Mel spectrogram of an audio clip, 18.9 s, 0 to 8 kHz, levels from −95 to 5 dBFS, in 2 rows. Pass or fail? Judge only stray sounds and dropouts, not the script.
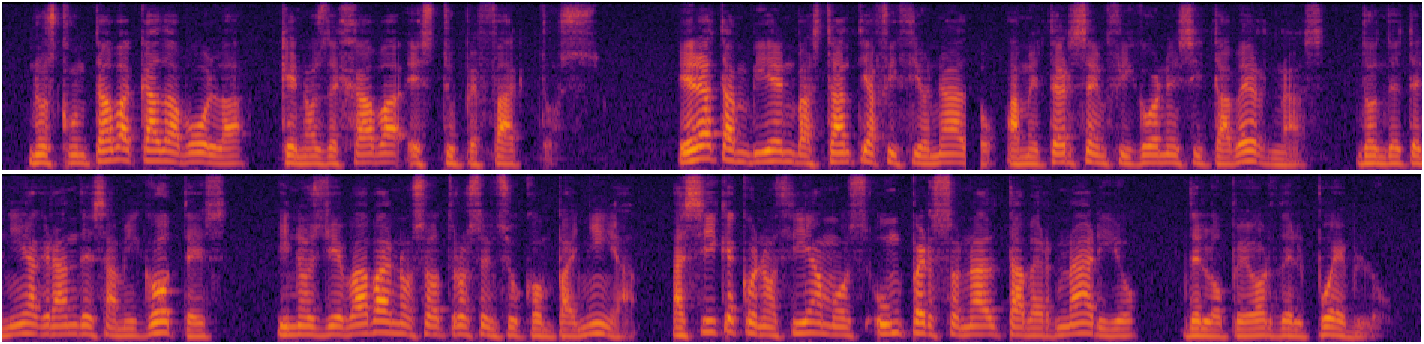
fail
